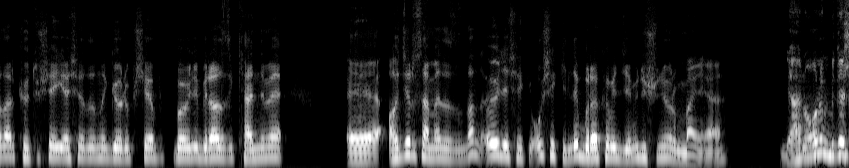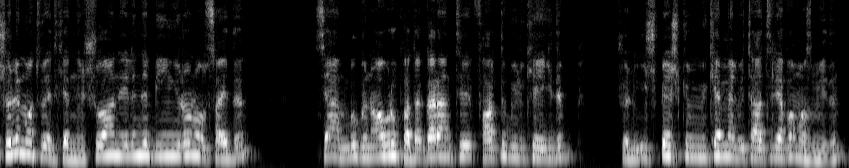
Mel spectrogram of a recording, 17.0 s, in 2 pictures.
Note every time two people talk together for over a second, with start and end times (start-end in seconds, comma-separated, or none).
none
